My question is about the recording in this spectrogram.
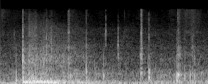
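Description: Several sharp, irregular knocks echoing in a large gym: a basketball bouncing and players' shoes hitting the hardwood court during a footwork drill. The loudest burst comes early, with a low rumble under it.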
